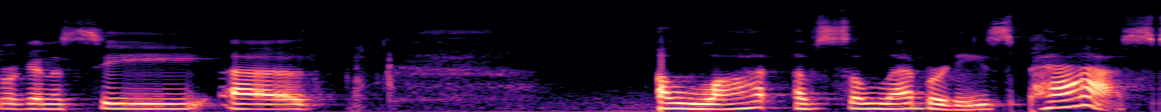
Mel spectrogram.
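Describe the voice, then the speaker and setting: A woman with a lowish, gravelly voice speaks slowly and earnestly as an astrologer warning her audience. Her talk is unhurried, with occasional throat clearing. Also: a little mellow. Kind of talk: casual talk to camera.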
